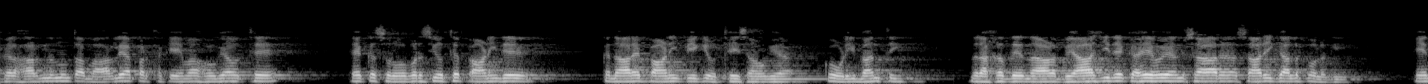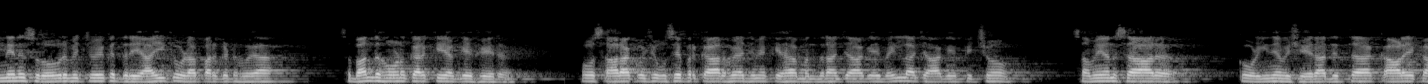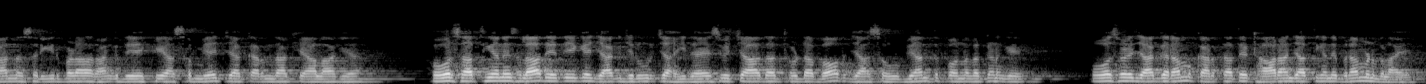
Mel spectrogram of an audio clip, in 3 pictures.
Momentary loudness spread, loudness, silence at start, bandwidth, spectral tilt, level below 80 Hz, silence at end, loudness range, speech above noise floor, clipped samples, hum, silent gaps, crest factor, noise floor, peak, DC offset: 9 LU; -18 LUFS; 0 s; 6.2 kHz; -9.5 dB/octave; -54 dBFS; 0 s; 5 LU; 36 dB; under 0.1%; none; none; 18 dB; -53 dBFS; 0 dBFS; under 0.1%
